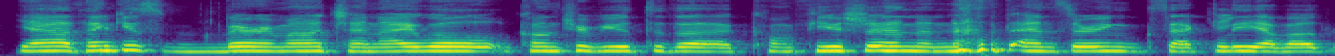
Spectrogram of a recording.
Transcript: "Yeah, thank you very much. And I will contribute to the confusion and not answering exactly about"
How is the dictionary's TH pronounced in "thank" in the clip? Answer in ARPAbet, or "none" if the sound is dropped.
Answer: TH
